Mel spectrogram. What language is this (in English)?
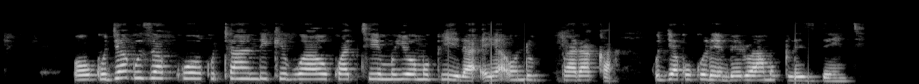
Ganda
